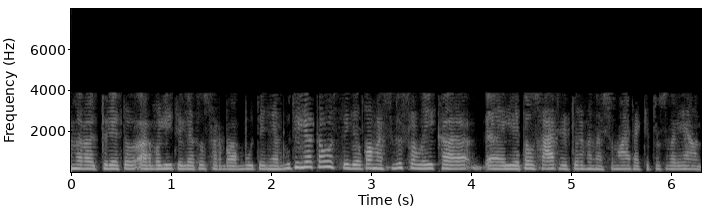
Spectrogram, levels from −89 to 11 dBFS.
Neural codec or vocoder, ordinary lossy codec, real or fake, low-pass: codec, 16 kHz, 4 kbps, FreqCodec, smaller model; AAC, 16 kbps; fake; 7.2 kHz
